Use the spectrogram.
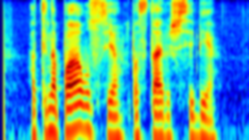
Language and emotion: Russian, neutral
